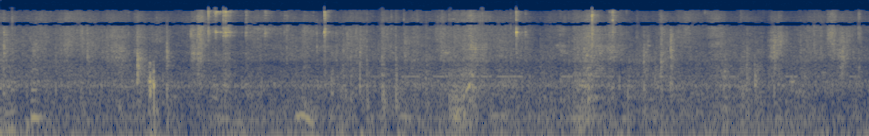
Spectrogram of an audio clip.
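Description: Low room background with a few faint, short voice fragments and scattered soft clicks and rustles; no single sound stands out.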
